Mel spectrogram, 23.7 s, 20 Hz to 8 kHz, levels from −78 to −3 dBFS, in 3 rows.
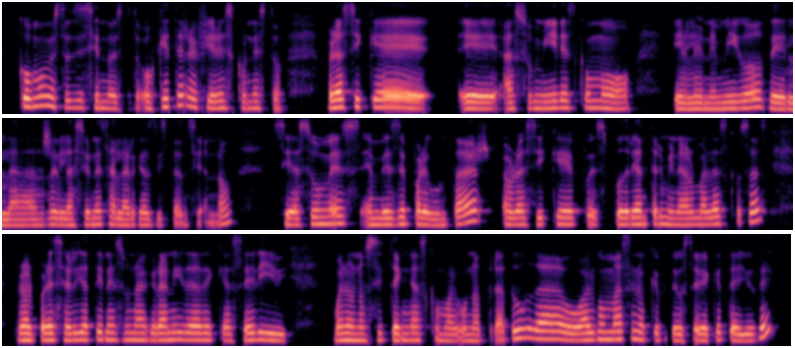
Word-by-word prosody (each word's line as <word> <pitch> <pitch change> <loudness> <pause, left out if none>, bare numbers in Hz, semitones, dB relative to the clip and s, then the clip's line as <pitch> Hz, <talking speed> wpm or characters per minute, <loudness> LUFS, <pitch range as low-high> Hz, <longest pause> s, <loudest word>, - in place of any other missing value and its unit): ¿cómo 230 +3 +4
me 250 - +2
estás 195 -3 -4
diciendo 185 -2 -3
esto? 175 0 -7
¿O 180 - 0
qué 220 0 0
te 265 +3 0
refieres 190 -4 -1
con 180 0 -6
esto?". 180 0 -6 0.4
Ahora 205 +1 +7
sí 210 0 -1
que, 105 - +4 0.2
eh, 170 -1 +4
asumir 175 +2 -2
es 190 0 -3
como 180 -4 -1 0.4
el 165 0 +1
enemigo 175 +5 0
de 170 -5 +2
las 155 0 -2
relaciones 170 +1 -2
a 170 - 0
largas 165 0 -2
distancias, 160 0 -9
¿no? 220 +6 -6 0.3
Si - - -1
asumes 190 +4 -1
en 170 0 -2
vez 170 0 +2
de 190 - +1
preguntar, 180 - +1 0.2
ahora 175 0 +1
sí 175 0 -5
que, 180 0 0
pues, - - -5
podrían 180 +1 +3
terminar 170 -2 -1
mal 175 0 -1
las 190 +1 0
cosas, 265 +3 -2 0.4
pero 185 0 +3
al 180 0 +2
parecer 185 0 +2
ya 190 -1 +2
tienes 195 -1 -1
una 190 0 0
gran 185 +1 +1
idea 190 -1 +3
de 185 0 -1
qué 175 -1 -4
hacer 185 +3 0
y 180 -3 0 0.4
bueno, 185 0 +3
no 180 -1 -1
sé - - -5
si 190 - -5
tengas 180 0 0
como 170 -1 -5
alguna 165 0 -2
otra 165 - -5
duda 215 -3 +3
o 180 0 +4
algo 195 +2 +2
más 205 +1 0
en 220 - -1
lo 190 -2 -2
que 185 - -5
te 195 -3 -3
gustaría 170 0 +1
que 195 - -3
te - - 0
ayude. 170 - +1
180 Hz, 185 wpm, -22 LUFS, 170-195 Hz, 0.4 s, Ahora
